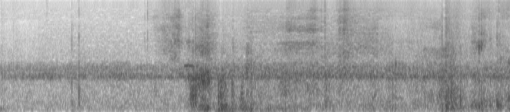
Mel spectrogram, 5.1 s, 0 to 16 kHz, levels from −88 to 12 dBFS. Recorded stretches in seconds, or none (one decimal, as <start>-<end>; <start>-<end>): 0.0-1.7; 2.3-4.0; 4.6-5.1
